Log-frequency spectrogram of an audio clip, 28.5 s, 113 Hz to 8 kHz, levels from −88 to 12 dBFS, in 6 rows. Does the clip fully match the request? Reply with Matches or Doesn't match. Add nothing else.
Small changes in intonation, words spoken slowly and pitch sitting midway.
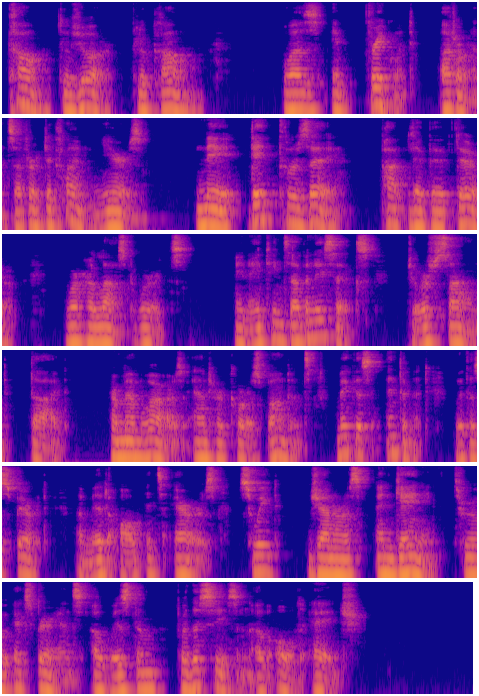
Doesn't match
